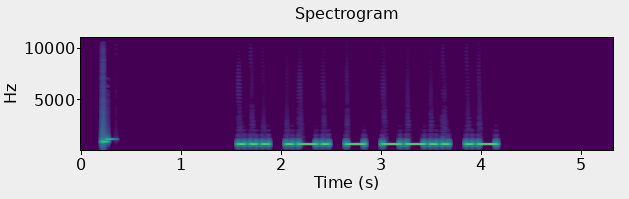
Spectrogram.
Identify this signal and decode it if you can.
Morse code, heard as a keyed tone, about 20 wpm, 700 Hz. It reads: SRTZA
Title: Code Groups - 5 Letters - 20wpm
